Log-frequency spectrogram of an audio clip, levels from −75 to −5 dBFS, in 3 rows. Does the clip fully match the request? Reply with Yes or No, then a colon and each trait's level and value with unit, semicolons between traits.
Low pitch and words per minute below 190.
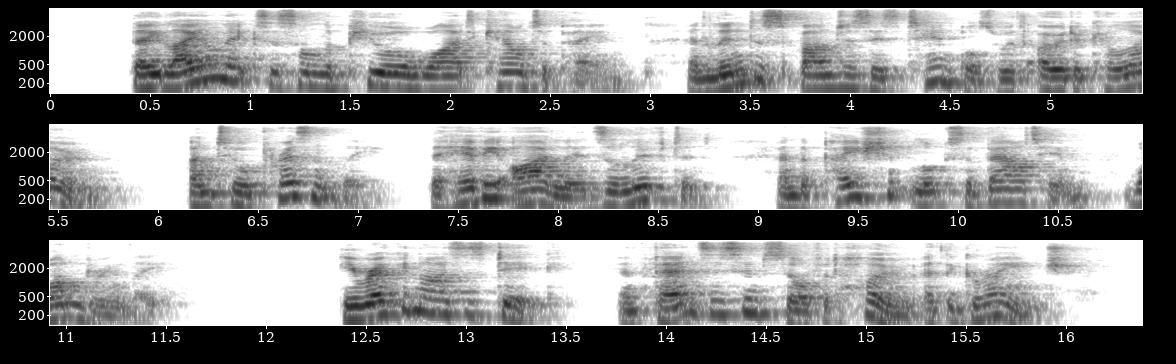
No: medium, 155 Hz; average, 155 wpm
